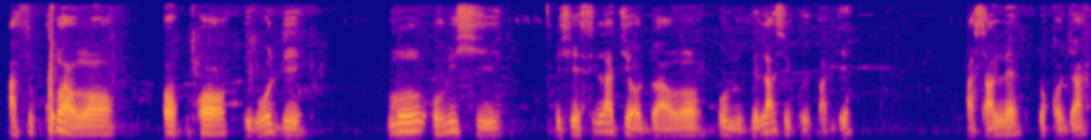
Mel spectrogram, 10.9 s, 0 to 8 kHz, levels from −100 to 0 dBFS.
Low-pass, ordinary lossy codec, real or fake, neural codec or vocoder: 7.2 kHz; none; real; none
